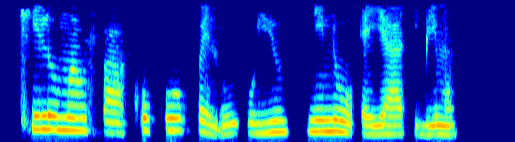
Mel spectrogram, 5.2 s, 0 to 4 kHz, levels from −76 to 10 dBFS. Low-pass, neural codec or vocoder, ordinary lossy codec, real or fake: 3.6 kHz; codec, 24 kHz, 0.9 kbps, WavTokenizer, medium speech release version 1; MP3, 32 kbps; fake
